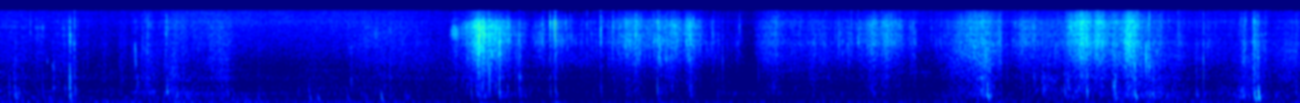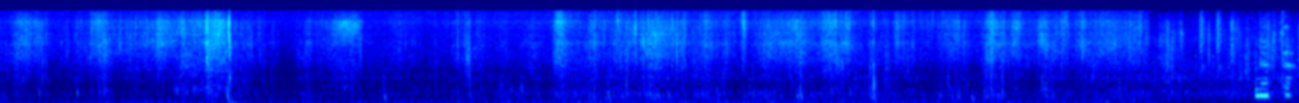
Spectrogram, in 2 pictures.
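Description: Irregular rustling and crackling, with louder swishes about five, ten to twelve and fifteen seconds in.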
